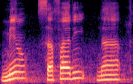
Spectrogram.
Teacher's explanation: لقد لقینا من سفرنا، نون ساکن ہے، اس کے بعد سین حرف اخفا ہے، تو نون ساکن کو اخفا کے ساتھ پڑھا جائے گا، ناک میں آواز لے جا کر گنگنانا اسے اخفا کہتے ہیں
